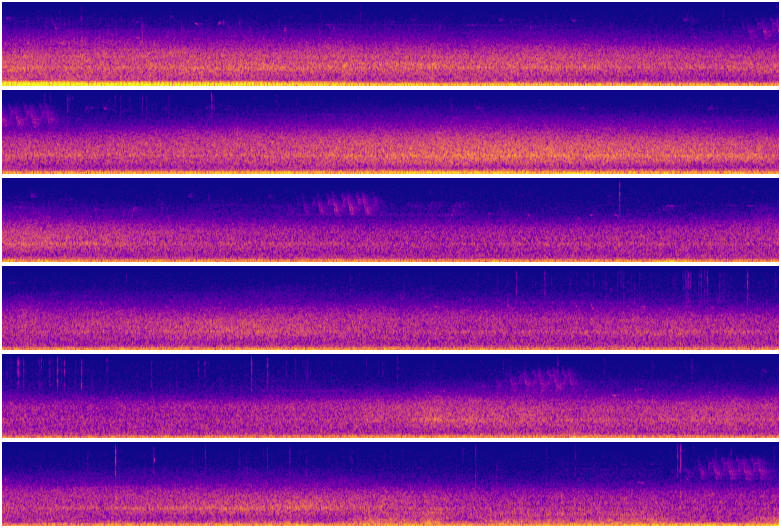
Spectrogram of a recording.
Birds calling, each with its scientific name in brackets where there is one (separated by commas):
Gray Catbird (Dumetella carolinensis), unidentified bird, Ovenbird (Seiurus aurocapilla)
